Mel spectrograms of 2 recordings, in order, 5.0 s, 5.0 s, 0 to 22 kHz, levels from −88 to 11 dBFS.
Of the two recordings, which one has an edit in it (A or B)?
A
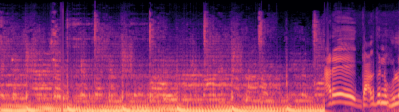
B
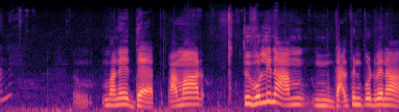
A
